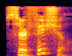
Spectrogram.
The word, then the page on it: surficial: British English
